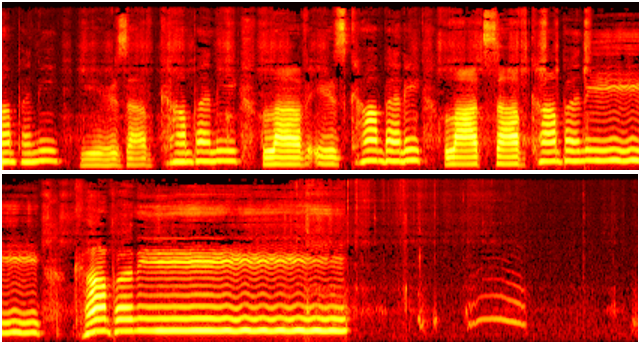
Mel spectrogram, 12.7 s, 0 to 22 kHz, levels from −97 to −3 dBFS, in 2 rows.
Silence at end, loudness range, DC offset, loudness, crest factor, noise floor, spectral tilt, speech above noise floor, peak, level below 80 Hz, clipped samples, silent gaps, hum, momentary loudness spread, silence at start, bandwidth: 1.15 s; 5 LU; under 0.1%; -21 LUFS; 22 dB; -61 dBFS; -4.5 dB/octave; 40 dB; 0 dBFS; -72 dBFS; under 0.1%; none; none; 14 LU; 0 s; 19.5 kHz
